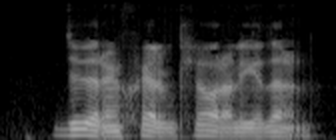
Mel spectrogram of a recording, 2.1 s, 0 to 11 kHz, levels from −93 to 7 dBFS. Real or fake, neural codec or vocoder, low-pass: real; none; 9.9 kHz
